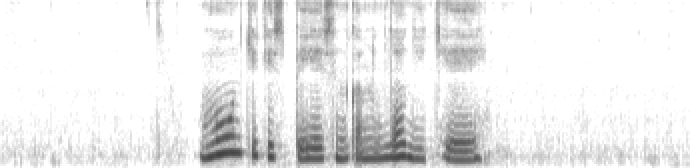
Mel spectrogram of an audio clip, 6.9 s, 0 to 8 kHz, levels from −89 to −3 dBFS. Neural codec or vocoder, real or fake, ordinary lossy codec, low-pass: codec, 16 kHz, 4.8 kbps, FACodec; fake; none; none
